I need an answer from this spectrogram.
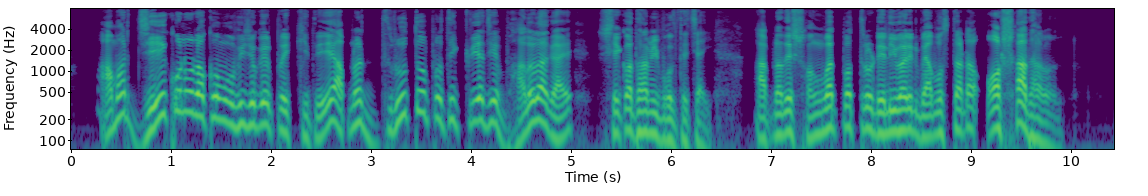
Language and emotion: Bengali, happy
